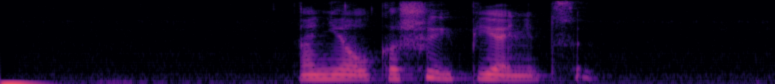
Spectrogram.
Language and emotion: Russian, neutral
